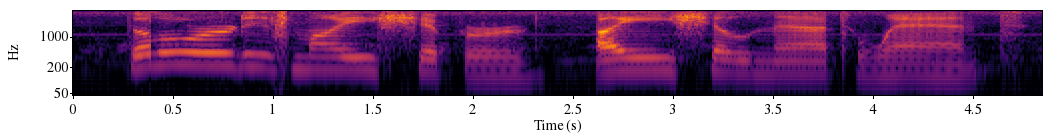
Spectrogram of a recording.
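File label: "psalm", Elizabethan English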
